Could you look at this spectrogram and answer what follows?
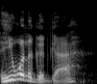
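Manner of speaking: rising stress on "wasn't".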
